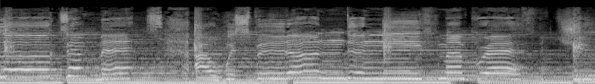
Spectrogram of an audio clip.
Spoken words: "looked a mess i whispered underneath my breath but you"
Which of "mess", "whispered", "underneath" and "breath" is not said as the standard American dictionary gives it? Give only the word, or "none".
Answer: none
